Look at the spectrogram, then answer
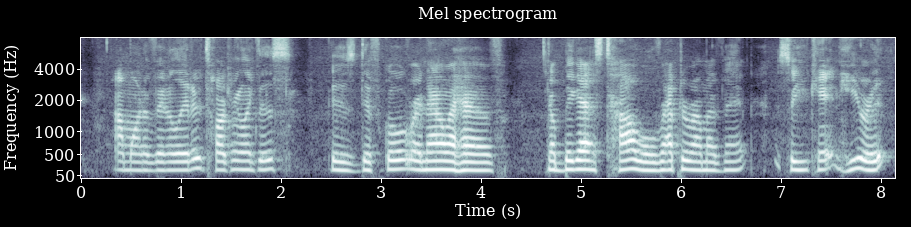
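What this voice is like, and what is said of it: Raspy, strained voice. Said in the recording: “my voice is getting raspy.”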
